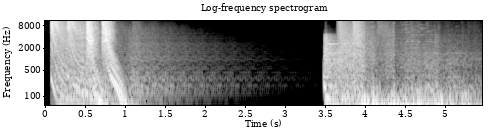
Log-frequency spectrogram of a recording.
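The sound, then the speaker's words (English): Sci-fi weapons fire and fighter craft explode as a sound effect. A rapid cluster of loud blasts rolls into a long fading rumble and then silence, before another sharp, heavy blast erupts with dense roaring noise. “another quick series of aiming adjustments, more weapons fired, and the remaining fighters are destroyed.”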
